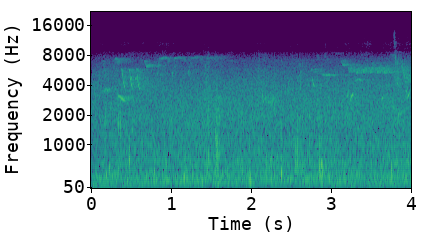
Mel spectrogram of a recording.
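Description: Quiet outdoor ambience: a steady low background hiss with a few faint, short high chirps early on.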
